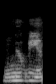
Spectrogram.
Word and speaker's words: Knubia: Again, Nubia spelled with a K. KNUBIA, Nubia.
